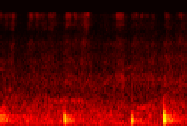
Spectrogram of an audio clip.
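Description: Marker writing on a whiteboard: three short strokes of the tip about a second apart.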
